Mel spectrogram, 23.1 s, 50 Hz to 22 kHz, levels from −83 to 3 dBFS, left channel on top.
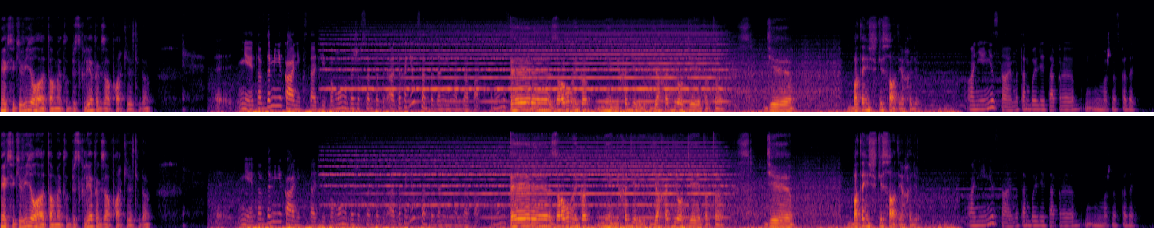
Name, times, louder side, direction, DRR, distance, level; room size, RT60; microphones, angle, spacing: voice 1, 0.0-3.0 10.2-15.9 16.9-18.4, right 1 dB, 30° right, 0.7 m, -30 dB
voice 2, 3.6-11.0 11.5-11.6 19.3-22.7, left 3 dB, 55° left, 0.7 m, -41 dB
sound 1, 4.1-19.2, right 2 dB, 70° right, 0.7 m, -30 dB
sound 2, 6.3-14.8, left 3 dB, 5° right, 2.5 m, -35 dB
sound 3, 10.2-20.3, left 1 dB, 20° left, 2.5 m, -51 dB
6.8 x 3.2 x 6.0 m
head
